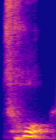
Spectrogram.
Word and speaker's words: 错: C-U-O, terus karena dia C, bacanya ada angin ya. 错 ada 4.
